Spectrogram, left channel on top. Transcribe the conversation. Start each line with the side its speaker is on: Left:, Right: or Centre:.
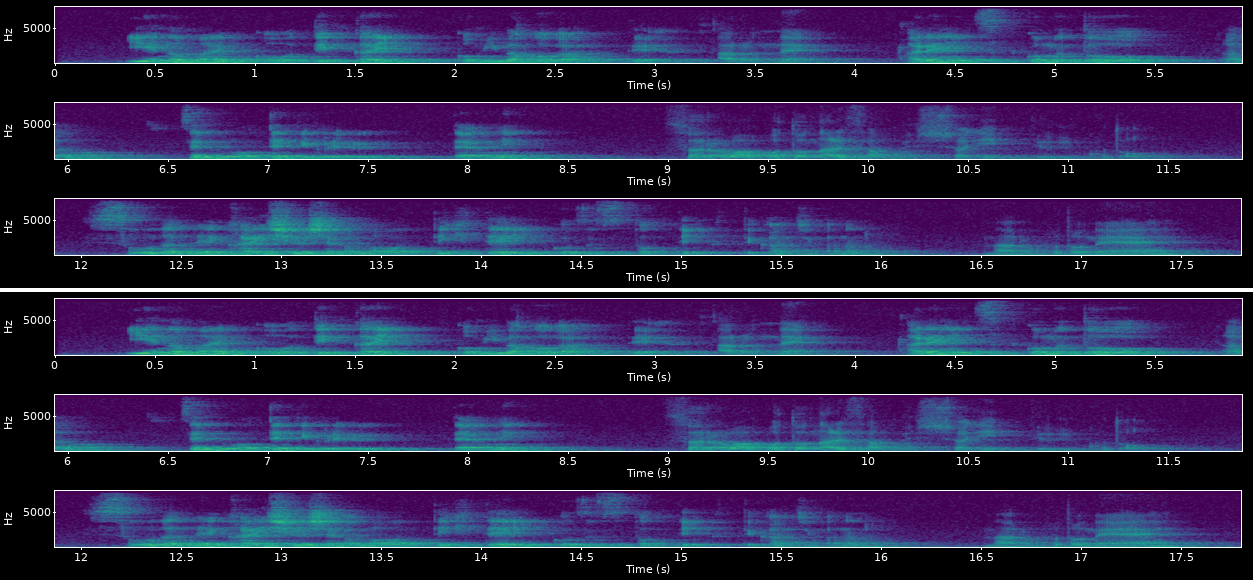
Left: 家の前にこう、でっかいゴミ箱があって、
Right: あるね。
Left: あれに突っ込むと、あの、全部持ってってくれるんだよね。
Right: それはお隣さんも一緒にっていうこと
Left: そうだね、回収車が回ってきて、一個ずつ取っていくって感じかな。
Right: なるほどね。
